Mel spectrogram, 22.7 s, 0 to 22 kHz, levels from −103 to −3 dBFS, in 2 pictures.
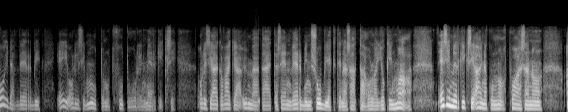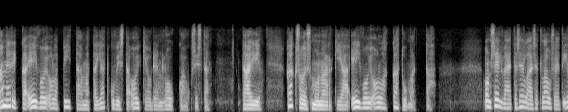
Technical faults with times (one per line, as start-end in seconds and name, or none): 0.37-7.17 automatic gain rising
5.09-5.19 burst of packet loss
6.07-6.11 short concealed packet loss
